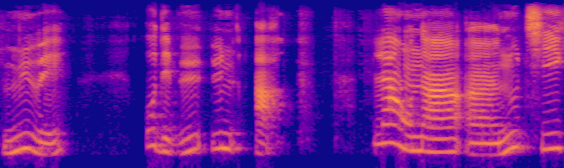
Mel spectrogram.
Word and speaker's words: harpe: musique qui s'appelle une harpe art et comme tu le voyais revoir une lettre qui ne s'entend pas et elle sera au début donc on aura 1 h muet au début une harpe là on a un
